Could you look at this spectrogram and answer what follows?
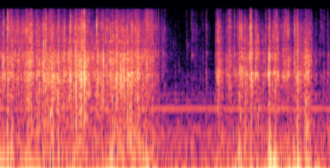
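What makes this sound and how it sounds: A thin clear plastic sheet is folded and flattened on a table by fingertips, making dense, bright crinkling and crackling. The crinkling eases briefly about halfway through, then picks up again, over a faint steady low hum.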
